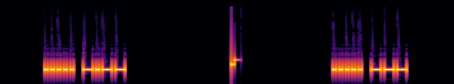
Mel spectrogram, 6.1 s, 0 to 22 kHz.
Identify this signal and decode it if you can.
Morse code, heard as a keyed tone, about 28 wpm, 700 Hz. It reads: 5Y 5O
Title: Single-Letter Single-Number 28wpm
